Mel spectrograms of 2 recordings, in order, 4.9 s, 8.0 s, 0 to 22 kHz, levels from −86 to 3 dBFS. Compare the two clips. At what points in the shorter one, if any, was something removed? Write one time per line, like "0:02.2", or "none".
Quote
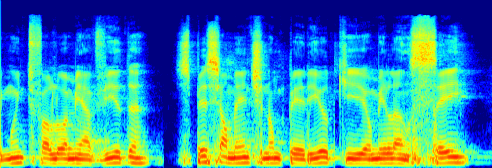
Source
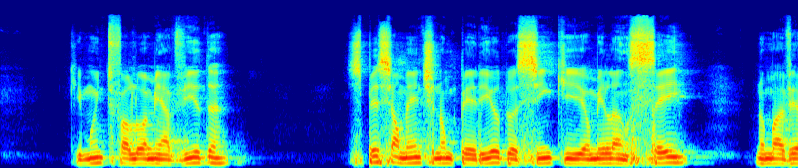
0:01.6
0:03.3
